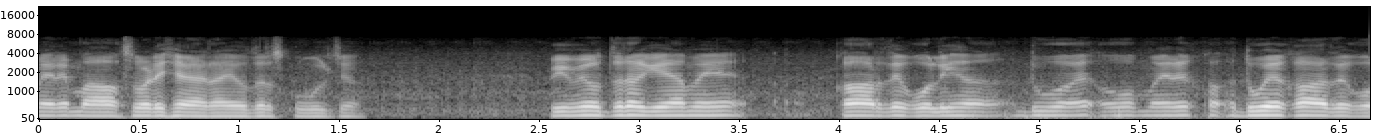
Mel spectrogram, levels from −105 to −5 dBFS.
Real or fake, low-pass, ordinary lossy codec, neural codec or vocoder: real; 7.2 kHz; none; none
